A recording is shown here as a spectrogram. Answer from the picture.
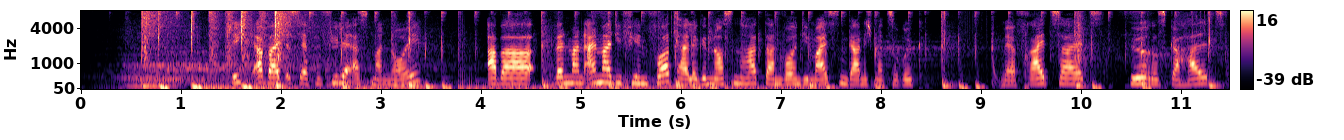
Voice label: German

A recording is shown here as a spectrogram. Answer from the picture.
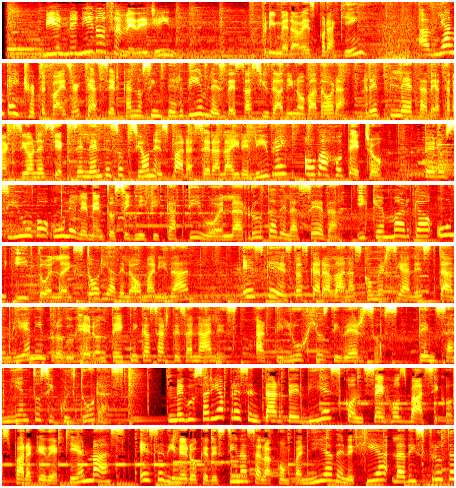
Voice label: spanish colombian narration

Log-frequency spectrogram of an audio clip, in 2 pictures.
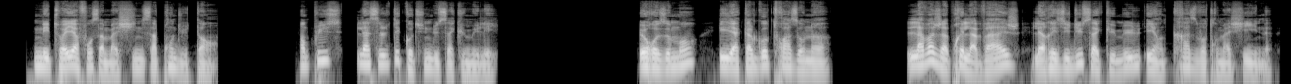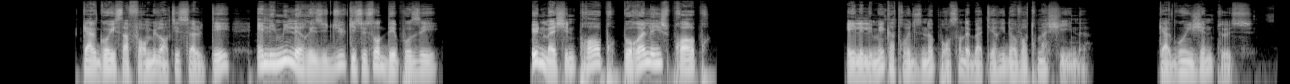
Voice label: French promos; doubleur professionnel africain

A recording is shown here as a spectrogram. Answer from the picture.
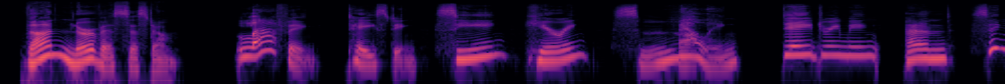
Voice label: English canadian e-learning

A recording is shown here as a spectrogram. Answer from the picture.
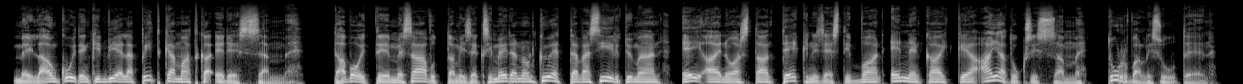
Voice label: finnish corporate videos

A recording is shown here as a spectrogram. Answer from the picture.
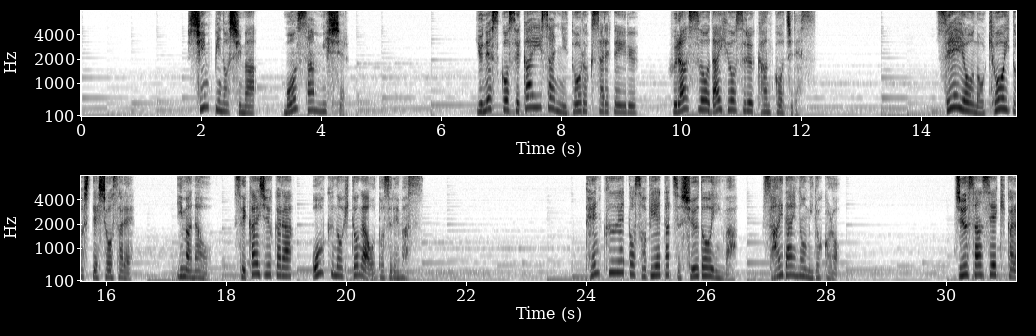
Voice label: japanese audio guides

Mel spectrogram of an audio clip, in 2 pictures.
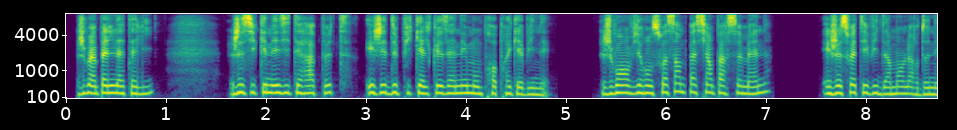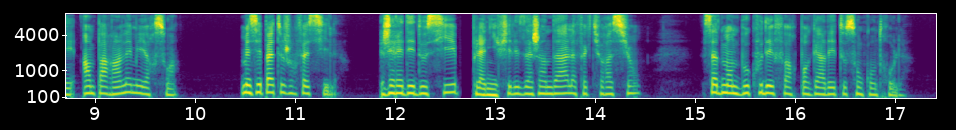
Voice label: french narration

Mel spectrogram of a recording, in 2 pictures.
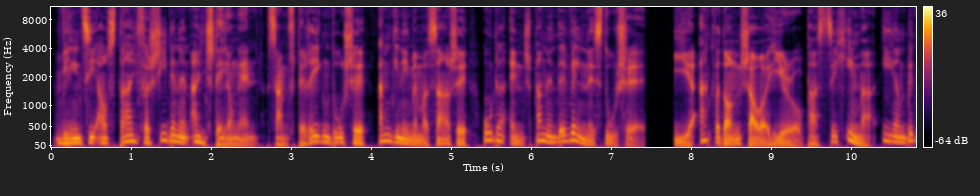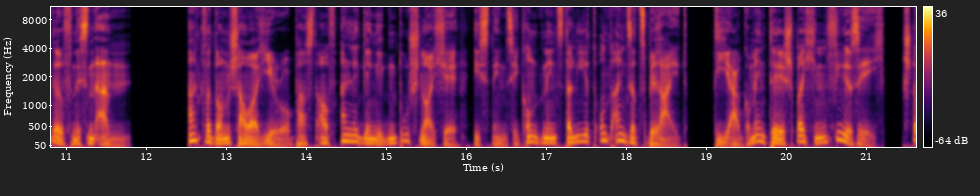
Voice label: german e-learning

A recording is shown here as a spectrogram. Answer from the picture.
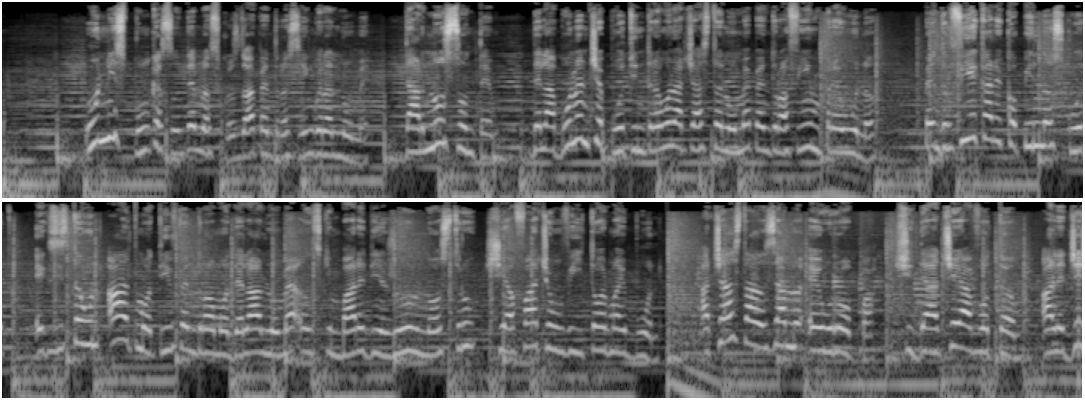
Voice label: romanian corporate videos

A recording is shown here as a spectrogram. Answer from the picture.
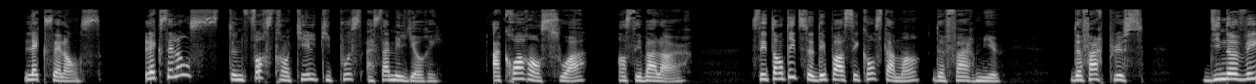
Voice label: french canadian

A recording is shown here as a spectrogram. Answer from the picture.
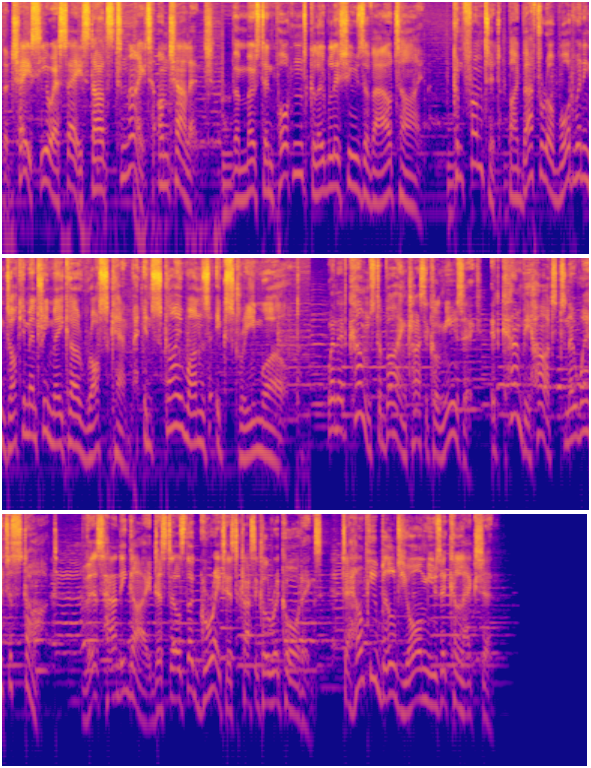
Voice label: english british promos

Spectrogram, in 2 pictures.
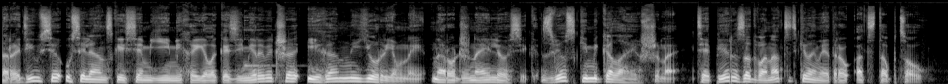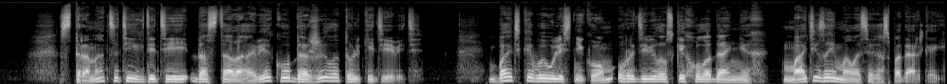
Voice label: belarusian commercial

